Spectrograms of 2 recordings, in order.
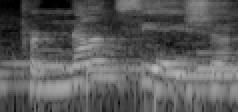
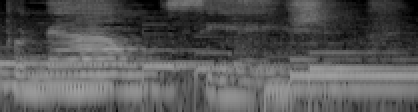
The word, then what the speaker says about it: pronunciation: you learned something okay pronunciation is the right way for that word to be pronounced okay it's pronunciation is not pronounciation it's pronunciation so i'm waiting for your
